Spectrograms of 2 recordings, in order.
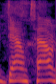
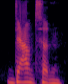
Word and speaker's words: Downton Abbey: I guess we watched Downton Abbey. Okay, never mind. I was like, why would you... Never mind. Okay. I'm sorry, did you just say Downtown Abbey? Isn't that what it's called? Downton. Not downtown.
